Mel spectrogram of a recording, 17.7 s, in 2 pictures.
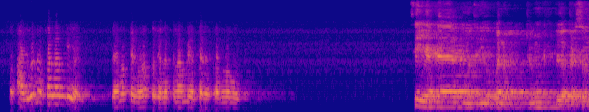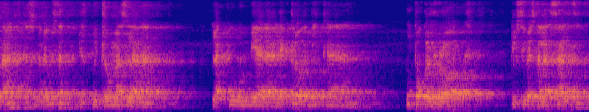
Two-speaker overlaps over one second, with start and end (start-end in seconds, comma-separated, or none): none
